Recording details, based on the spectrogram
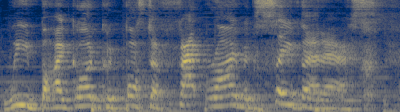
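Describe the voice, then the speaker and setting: A woman playing a scrappy, excitable male plumber hero with folksy street-tough bravado in a comic audio play. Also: fairly high pitch, slow. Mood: cocky. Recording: echoey room with music underneath.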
